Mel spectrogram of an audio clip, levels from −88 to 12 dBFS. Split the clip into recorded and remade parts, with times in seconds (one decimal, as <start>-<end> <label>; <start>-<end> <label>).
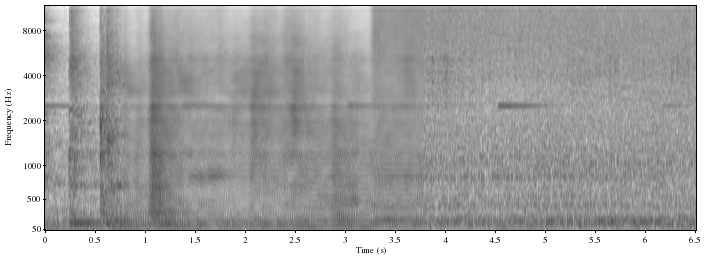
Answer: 0.0-0.8 recorded; 0.8-3.8 remade; 3.8-6.5 recorded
